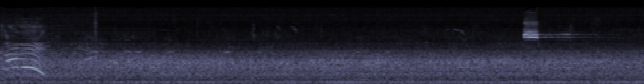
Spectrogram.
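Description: A referee's whistle blows short and sharp.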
